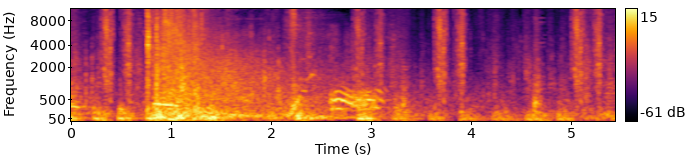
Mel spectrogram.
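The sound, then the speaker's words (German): Gunfire from a sniper rifle fired without a scope in a video game: a loud sharp shot early on, then a few more scattered cracks and thuds mixed with other game sounds. “mein Sniper ist irgendwie ein bisschen mit No-Scope ein bisschen unnormal.”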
